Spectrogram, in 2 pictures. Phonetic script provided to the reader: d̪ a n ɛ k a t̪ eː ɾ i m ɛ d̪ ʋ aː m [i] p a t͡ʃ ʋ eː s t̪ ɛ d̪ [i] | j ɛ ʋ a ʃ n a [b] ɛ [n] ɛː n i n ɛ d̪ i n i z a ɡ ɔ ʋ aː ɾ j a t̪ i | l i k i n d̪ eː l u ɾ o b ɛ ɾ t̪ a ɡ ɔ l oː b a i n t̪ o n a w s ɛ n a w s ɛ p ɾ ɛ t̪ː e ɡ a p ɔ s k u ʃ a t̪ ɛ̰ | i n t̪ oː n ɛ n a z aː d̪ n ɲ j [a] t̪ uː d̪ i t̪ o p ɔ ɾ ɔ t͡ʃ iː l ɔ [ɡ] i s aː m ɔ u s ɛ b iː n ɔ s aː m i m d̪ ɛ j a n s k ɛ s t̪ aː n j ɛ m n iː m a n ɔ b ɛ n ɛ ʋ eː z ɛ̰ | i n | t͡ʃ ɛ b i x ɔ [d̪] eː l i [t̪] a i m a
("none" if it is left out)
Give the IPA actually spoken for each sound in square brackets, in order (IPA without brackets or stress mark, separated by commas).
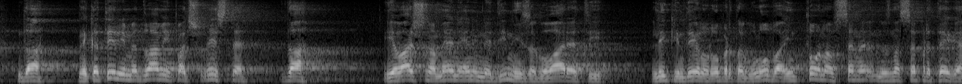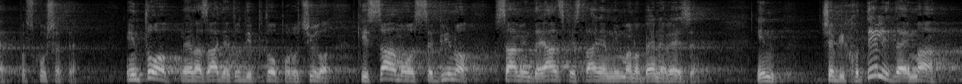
i, a, m, n, ɛ, k, t̪, d̪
